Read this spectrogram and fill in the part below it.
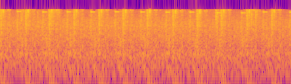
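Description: Rapid automatic gunfire in a shooter video game, a loud continuous burst of evenly spaced shots filling the whole stretch with no talk over it.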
